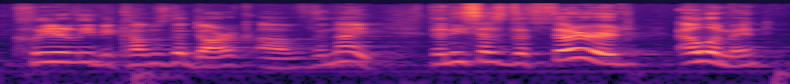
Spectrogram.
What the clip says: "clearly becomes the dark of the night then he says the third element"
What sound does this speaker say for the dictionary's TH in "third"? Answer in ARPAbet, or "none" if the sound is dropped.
TH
